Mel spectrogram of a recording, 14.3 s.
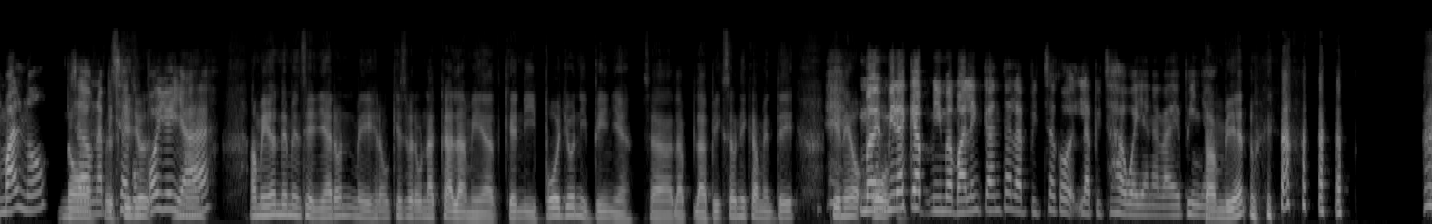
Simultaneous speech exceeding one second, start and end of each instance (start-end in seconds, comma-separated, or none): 0.6-2.1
